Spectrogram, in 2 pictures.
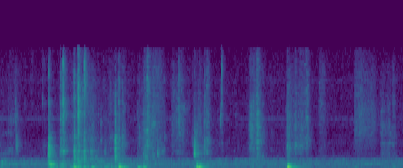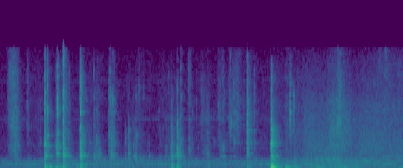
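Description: Light clicks and knocks of handling as a small plastic bottle of metal burnishing fluid is capped and set down, with a couple of sharper knocks in the first three seconds and another near the end.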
